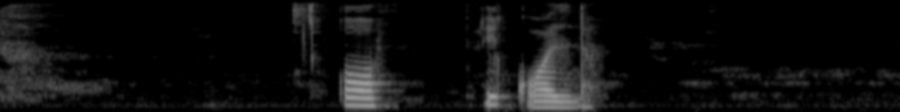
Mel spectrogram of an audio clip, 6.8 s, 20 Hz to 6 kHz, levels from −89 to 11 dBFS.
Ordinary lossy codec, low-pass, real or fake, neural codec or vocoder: MP3, 32 kbps; 5.4 kHz; real; none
